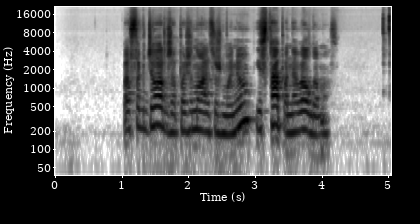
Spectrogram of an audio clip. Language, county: Lithuanian, Utena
